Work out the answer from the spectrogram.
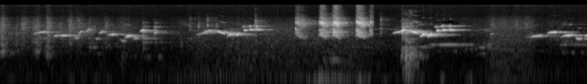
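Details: White-rumped shama (murai batu) song meant to provoke rival birds: soft whistled notes sliding up and down, broken by loud harsh chattering bursts midway, with low background hum.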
